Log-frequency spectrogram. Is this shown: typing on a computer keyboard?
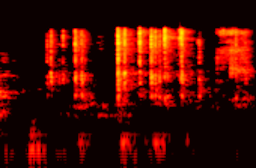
yes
